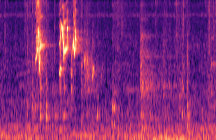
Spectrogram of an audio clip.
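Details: Lutino lovebirds, one male deciding between two females: two or three loud, harsh squawky chirps in quick succession, then quiet with faint low noise.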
